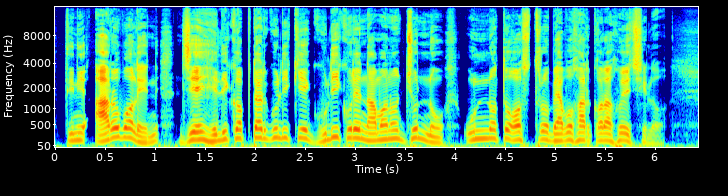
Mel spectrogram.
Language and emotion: Bengali, neutral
